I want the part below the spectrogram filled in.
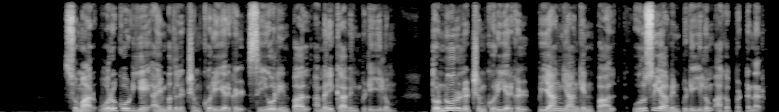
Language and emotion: Tamil, neutral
